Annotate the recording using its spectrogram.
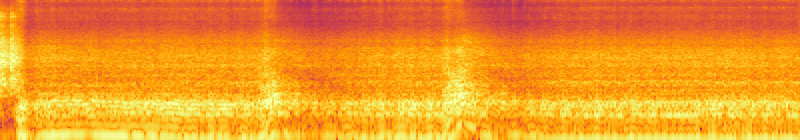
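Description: Suzuki GSX-R inline-four sportbike engine breathing through a Two Brothers aftermarket exhaust. It fires up at the start, idles steadily with two short throttle blips about three and four and a half seconds in, and is shut off at the end.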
